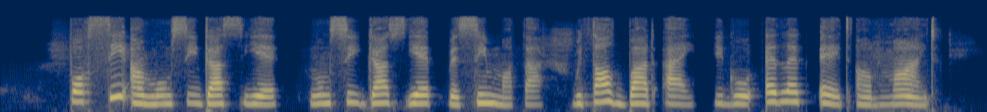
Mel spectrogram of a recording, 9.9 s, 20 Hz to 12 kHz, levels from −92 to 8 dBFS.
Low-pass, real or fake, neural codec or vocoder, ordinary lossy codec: 7.2 kHz; fake; codec, 16 kHz, 0.5 kbps, X-Codec, HuBERT features, trained on LibriSpeech; none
